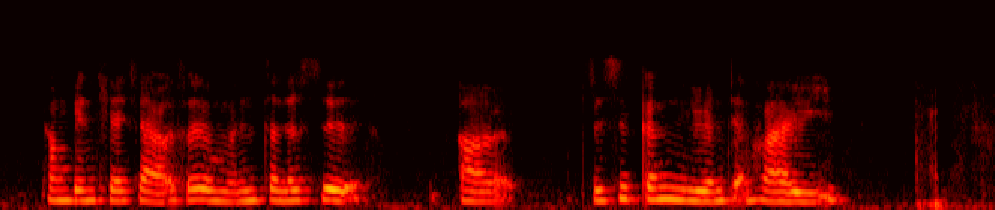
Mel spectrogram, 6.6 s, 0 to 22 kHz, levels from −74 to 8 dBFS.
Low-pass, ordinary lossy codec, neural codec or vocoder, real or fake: 7.2 kHz; none; codec, 16 kHz, 2 kbps, FreqCodec, smaller model; fake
